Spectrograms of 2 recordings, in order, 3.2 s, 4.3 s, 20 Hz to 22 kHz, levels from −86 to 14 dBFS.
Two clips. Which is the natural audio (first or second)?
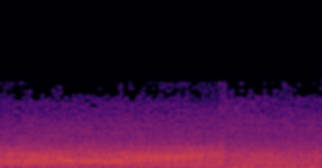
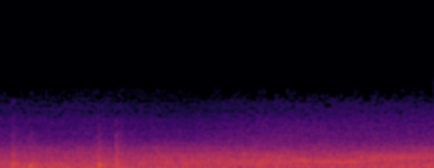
second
